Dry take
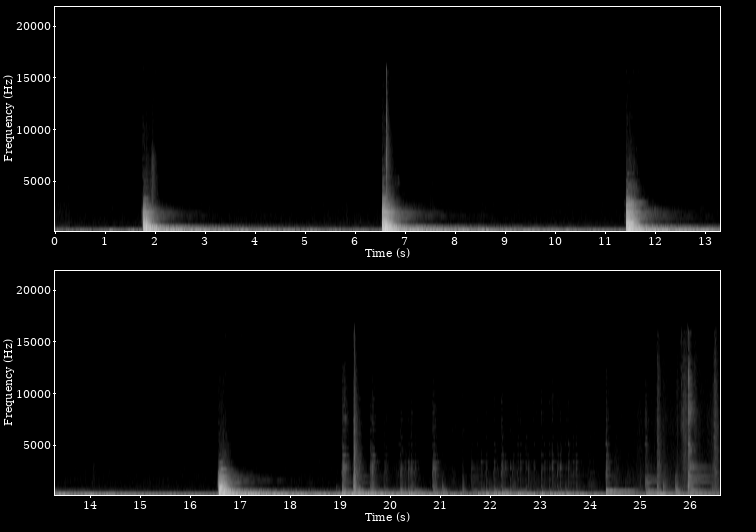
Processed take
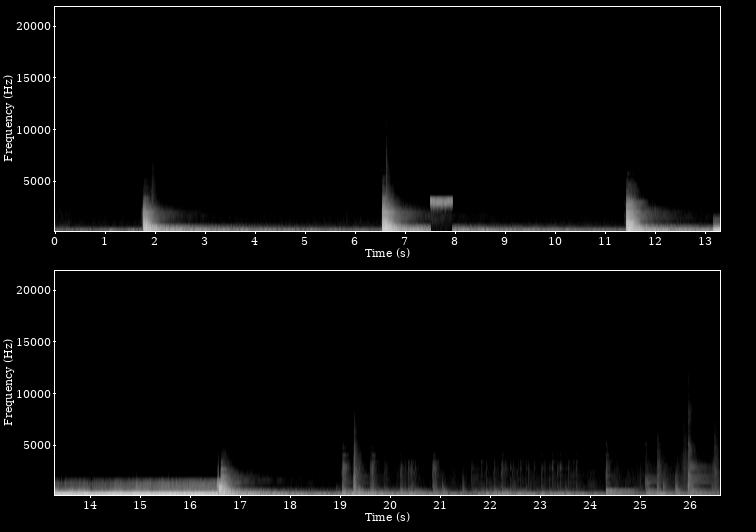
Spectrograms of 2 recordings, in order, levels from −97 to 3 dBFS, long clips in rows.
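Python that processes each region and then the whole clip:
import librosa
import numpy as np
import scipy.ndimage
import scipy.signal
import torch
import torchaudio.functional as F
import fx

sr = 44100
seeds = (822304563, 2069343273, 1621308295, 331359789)

y = fx.chain(x, sr, fx.leveller(passes=1),
    fx.freq_invert(carrier_hz=3100), at=(7.51, 7.95))
y = fx.chain(y, sr, fx.steep_lowpass(hz=1400.0, slope=96),
    fx.hum_notches(base_hz=60, count=10),
    fx.env_flatten(amount_pct=100), at=(13.17, 16.62))
y = scipy.signal.sosfilt(scipy.signal.cheby1(2, 1.0, 3200.0, 'lowpass', fs=sr, output='sos'), y)
y = fx.high_shelf(y, sr, hz=2600.0, db=-8.0)
y = y * librosa.db_to_amplitude(1.5)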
